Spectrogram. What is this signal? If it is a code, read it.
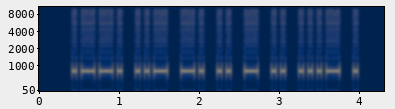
Morse code, heard as a keyed tone, about 21 wpm, 800 Hz. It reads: PUNITIVE
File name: Alphabetical / Alphabetical mp3s / Ps @20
